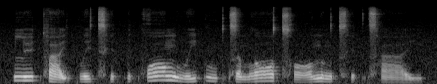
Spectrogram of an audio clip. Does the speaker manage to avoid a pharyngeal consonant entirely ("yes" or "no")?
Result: yes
